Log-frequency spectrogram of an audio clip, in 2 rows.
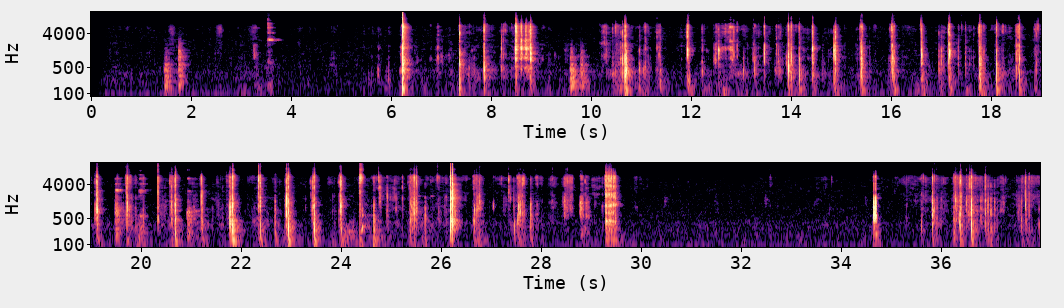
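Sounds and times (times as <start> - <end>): slime squelching: 10.1 - 29.6, 34.6 - 37.9.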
